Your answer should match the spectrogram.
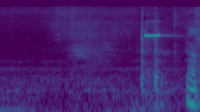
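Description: Faint room tone, then about a second and a half in a sharp click together with a short, high electronic beep.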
